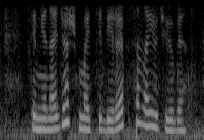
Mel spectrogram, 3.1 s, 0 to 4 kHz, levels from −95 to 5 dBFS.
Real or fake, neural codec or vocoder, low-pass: real; none; 3.6 kHz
